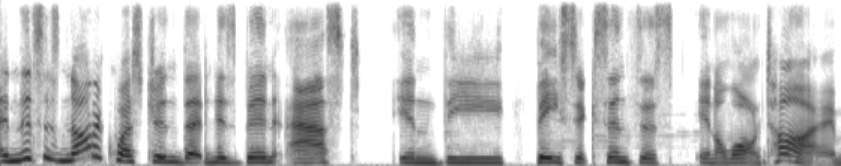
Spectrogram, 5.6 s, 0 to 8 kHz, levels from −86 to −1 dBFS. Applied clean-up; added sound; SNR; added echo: neural diffusion model UNIVERSE++.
